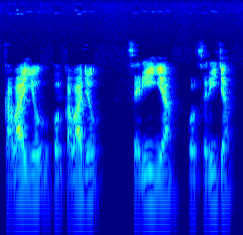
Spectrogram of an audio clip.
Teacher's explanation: el yeismo que es no diferenciar la y de la elle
